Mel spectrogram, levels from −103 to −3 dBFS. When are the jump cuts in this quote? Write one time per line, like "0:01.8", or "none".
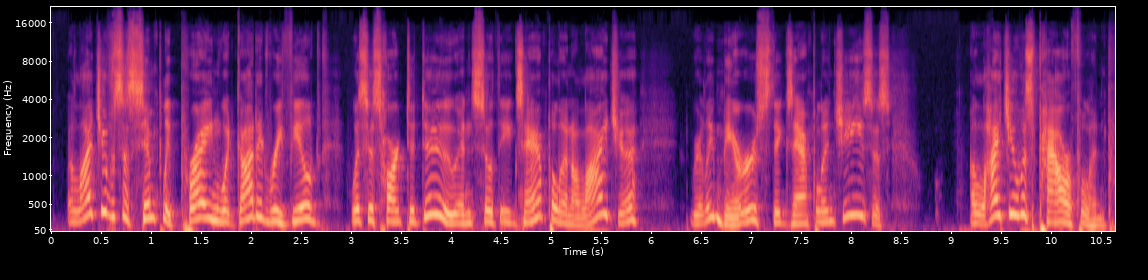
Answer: none

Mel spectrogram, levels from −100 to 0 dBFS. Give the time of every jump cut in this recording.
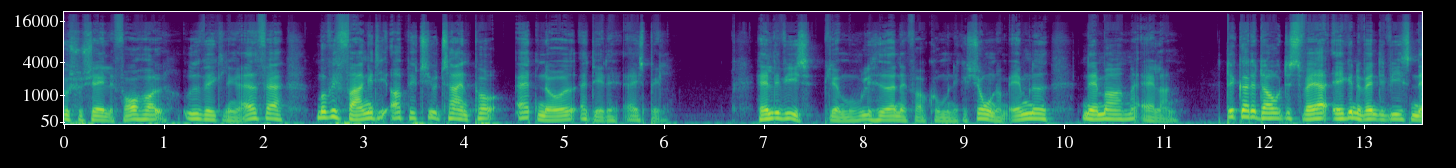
none

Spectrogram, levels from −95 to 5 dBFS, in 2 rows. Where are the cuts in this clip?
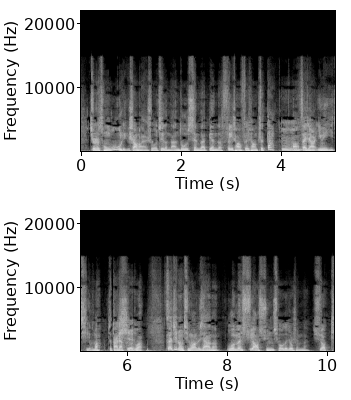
0:04.0
0:07.9

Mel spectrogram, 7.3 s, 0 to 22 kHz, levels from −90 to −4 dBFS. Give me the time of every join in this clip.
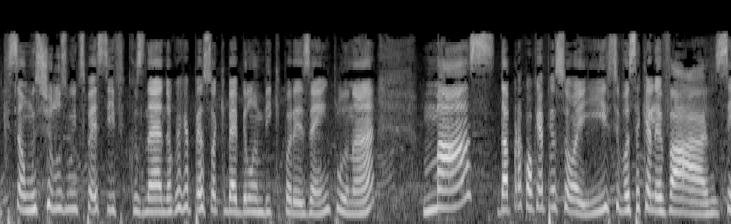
none

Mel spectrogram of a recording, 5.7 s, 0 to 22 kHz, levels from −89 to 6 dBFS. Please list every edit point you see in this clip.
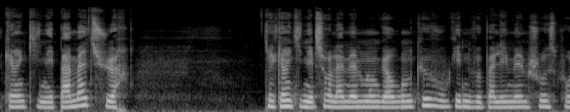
0:03.2

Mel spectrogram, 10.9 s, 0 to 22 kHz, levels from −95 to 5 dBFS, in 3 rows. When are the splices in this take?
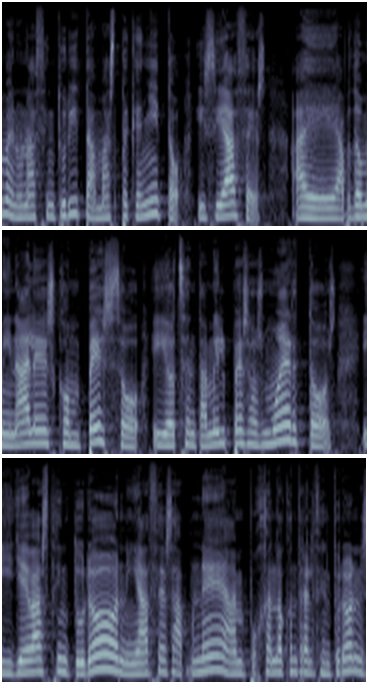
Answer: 0:01.9
0:05.1

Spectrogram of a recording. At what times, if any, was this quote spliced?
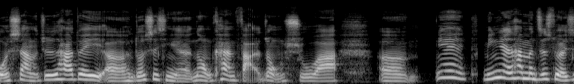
0:04.8

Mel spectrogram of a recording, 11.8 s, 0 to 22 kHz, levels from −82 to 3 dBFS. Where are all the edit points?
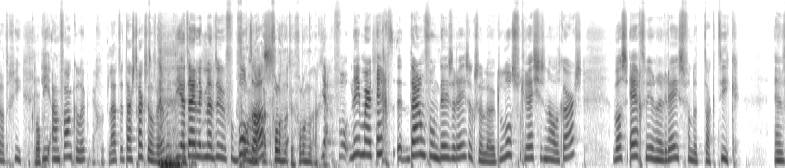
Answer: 0:01.4
0:04.3
0:05.6
0:07.8
0:08.4
0:09.4

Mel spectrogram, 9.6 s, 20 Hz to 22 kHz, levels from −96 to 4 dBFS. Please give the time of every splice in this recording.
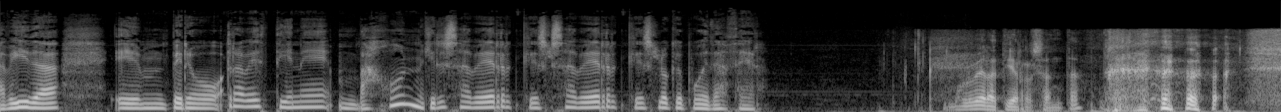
0:01.7
0:03.2
0:04.1

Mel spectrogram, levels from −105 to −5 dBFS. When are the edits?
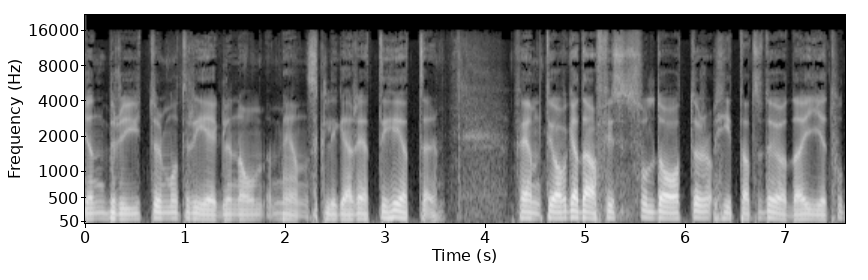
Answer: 0:06.3

